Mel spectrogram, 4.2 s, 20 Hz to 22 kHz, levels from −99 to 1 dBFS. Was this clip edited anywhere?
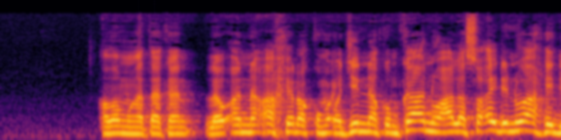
yes; 2 cuts; at 1.9 s, 2.5 s

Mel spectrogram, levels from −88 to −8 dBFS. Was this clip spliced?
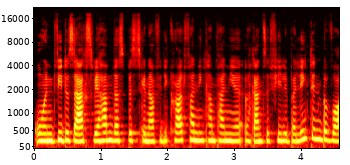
yes; 2 cuts; at 1.6 s, 3.2 s

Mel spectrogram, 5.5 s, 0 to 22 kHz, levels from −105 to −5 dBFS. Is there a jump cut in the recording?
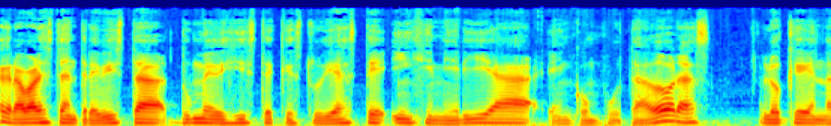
no; 0 cuts

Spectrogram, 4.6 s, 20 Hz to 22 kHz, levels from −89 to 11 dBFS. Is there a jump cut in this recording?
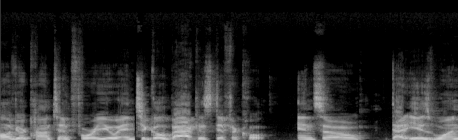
no; 0 cuts

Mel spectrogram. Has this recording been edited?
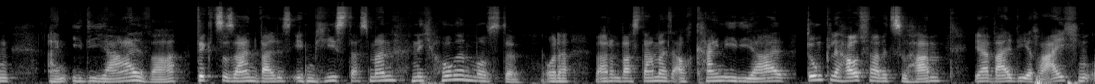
yes; 2 cuts; at 1.9 s, 8.0 s

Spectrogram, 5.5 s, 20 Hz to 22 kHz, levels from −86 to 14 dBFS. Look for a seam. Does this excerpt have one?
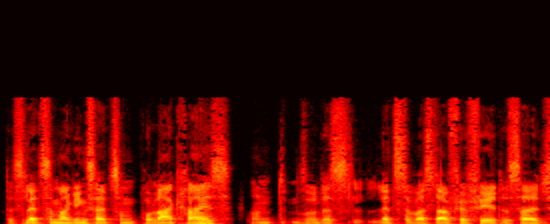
yes; 1 cut; at 2.4 s

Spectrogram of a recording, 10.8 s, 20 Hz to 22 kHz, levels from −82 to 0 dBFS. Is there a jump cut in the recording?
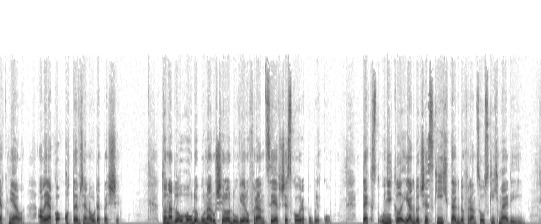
no; 0 cuts

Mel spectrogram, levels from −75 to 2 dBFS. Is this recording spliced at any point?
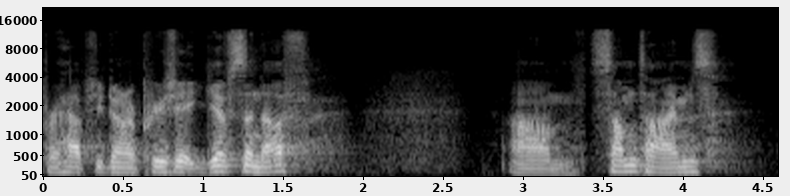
yes; 1 cut; at 3.4 s

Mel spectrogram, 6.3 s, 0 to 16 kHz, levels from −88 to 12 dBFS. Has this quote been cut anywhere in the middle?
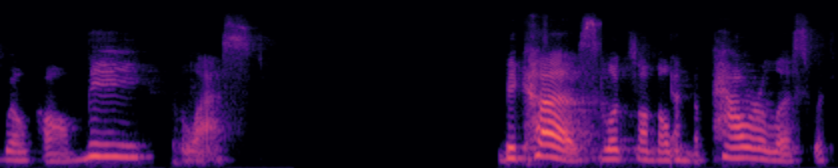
yes; 3 cuts; at 1.2 s, 4.5 s, 5.0 s

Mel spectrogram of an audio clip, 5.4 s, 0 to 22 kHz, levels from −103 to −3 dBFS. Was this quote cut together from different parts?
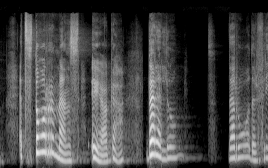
yes; 2 cuts; at 2.9 s, 3.2 s

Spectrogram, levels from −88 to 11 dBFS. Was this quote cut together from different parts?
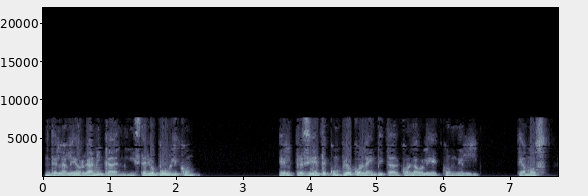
no; 0 cuts

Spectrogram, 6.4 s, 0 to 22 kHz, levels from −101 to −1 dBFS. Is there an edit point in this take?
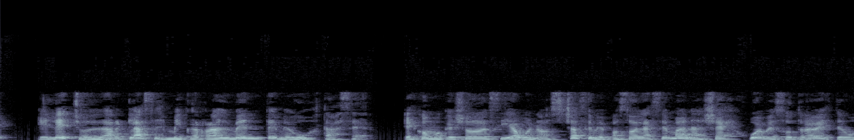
yes; 1 cut; at 1.4 s

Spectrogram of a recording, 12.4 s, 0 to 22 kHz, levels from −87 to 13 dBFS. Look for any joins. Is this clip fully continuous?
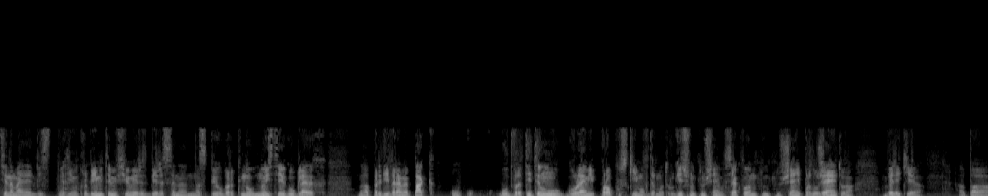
yes; 0 cuts

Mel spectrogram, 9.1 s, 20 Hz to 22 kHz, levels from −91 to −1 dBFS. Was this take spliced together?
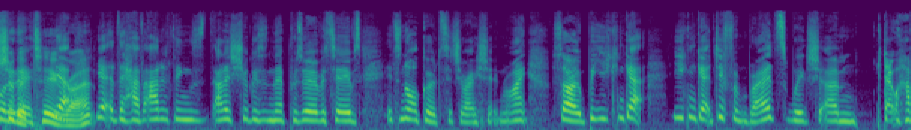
no; 0 cuts

